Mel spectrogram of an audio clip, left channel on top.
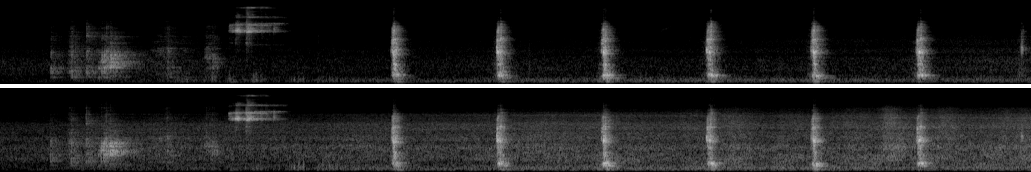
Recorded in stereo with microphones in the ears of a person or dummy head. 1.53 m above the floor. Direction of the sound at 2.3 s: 50° right (ahead or behind).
